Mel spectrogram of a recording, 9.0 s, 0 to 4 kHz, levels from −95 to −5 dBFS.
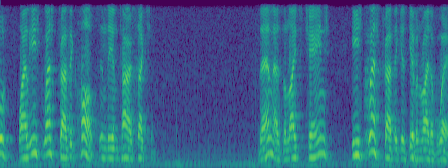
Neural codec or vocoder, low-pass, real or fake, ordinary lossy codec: none; 3.6 kHz; real; AAC, 24 kbps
